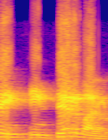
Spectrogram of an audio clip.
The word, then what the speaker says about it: intervalo: Ok, no es intervalo, lo que es intervalo. Si fuera intervalo tenía que poner acento en la I. Muchos de ustedes tienen ese error, no es intervalo, es intervalo, ¿ok?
